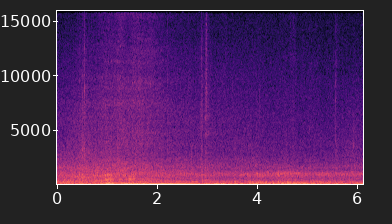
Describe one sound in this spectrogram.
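A car engine hums as a car drives slowly down a narrow street.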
